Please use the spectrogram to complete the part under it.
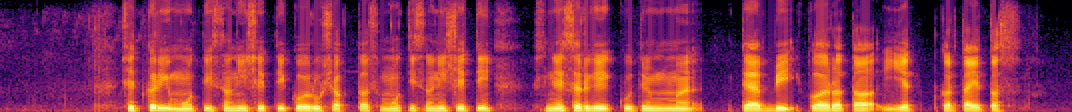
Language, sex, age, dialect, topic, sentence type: Marathi, male, 36-40, Northern Konkan, agriculture, statement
